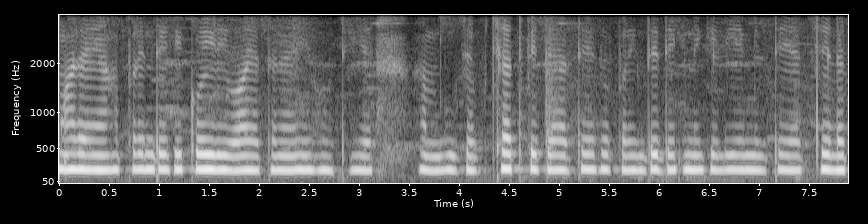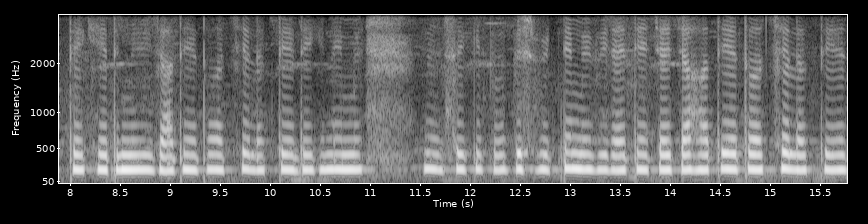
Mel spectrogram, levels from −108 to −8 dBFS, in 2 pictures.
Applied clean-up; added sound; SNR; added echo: none; none; none; none.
